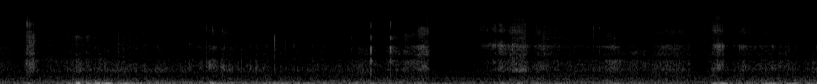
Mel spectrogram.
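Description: A small printed canvas fabric pouch, held in both hands, is scratched with long fingernails. Quiet, dry rasping and scraping strokes repeat over a steady low rumble, with a few brighter, sharper bursts standing out along the way.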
